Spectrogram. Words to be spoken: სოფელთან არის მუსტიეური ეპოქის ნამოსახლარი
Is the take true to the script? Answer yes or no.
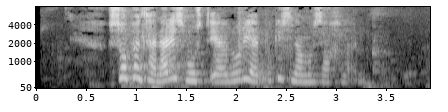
yes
